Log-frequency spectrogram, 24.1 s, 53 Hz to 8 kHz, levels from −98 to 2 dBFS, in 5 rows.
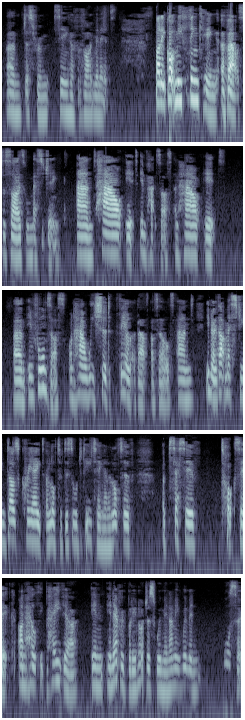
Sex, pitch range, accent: female, 145-170 Hz, British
